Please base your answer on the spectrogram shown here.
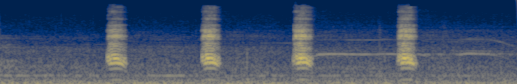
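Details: A female Egyptian goose (Alopochen aegyptiaca) calls loudly at night at McGovern Lake, Hermann Park, Houston, Texas, giving four harsh, raspy honks about half a second apart over a faint hum; a nearby male moves away from the noise.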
